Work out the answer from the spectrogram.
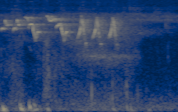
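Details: Woodpecker up in a tree beside a country dirt road, heard on a walk before it flew off: a quick run of high, sharp notes, about five in under a second, over low rustling footsteps.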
